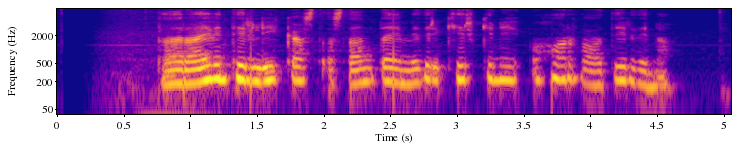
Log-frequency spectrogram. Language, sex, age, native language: Icelandic, female, 60-69, Icelandic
